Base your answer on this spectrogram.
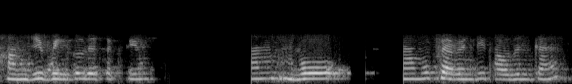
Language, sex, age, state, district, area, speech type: Urdu, female, 18-30, Uttar Pradesh, Gautam Buddha Nagar, rural, conversation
